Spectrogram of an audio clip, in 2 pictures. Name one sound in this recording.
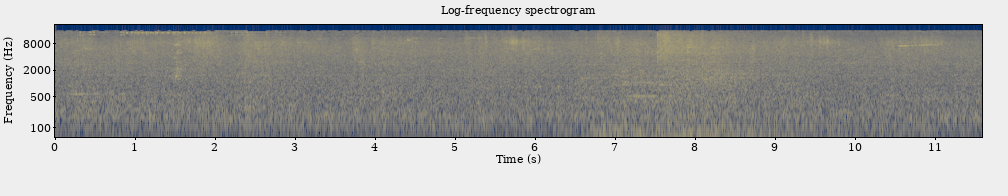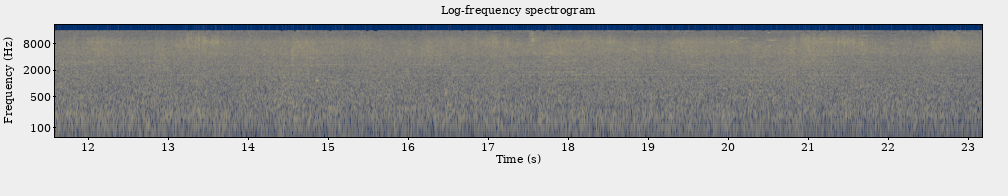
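Heavy machinery hums steadily in a large echoing hall.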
